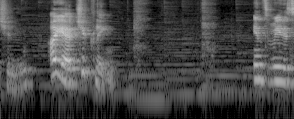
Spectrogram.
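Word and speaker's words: kylling: In Norwegian, chicken is killing. Pronounced chilling.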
